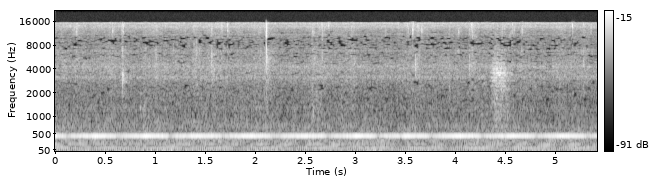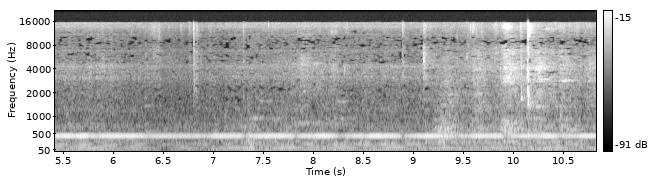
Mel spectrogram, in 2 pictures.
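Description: A steady humming tone at one pitch, with weaker lower hum beneath it, under faint wet squishing from a hand rubbing thick spice paste onto fish pieces, a little louder near the end.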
